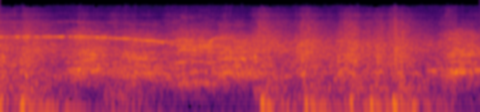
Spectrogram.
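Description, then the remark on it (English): A big stadium crowd at a football game roars and cheers during a punt, in a steady, dense wall of voices, with a few dull low thumps pulsing through the noise toward the end. “You can hear the crowd. They're into it. They're into it.”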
